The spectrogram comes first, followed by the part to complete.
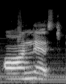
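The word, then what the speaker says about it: honest: ही इज ऑनेस्ट person यहां एस से शुरू हो रहा है लेकिन उच्चारण किसका हो रहा है ऑनेस्ट क्या बोल रहे हैं ऑनेस्ट ऑनेस्ट ठीक है तो ये ओ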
